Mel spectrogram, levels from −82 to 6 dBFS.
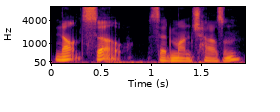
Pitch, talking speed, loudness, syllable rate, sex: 100 Hz, 125 wpm, -19 LUFS, 3.5 syllables/s, male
